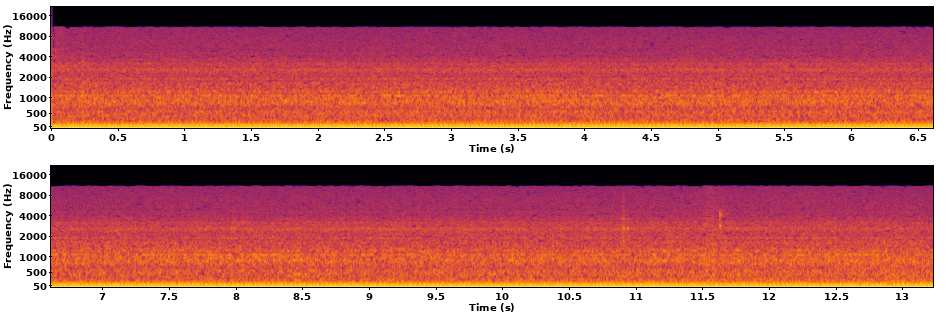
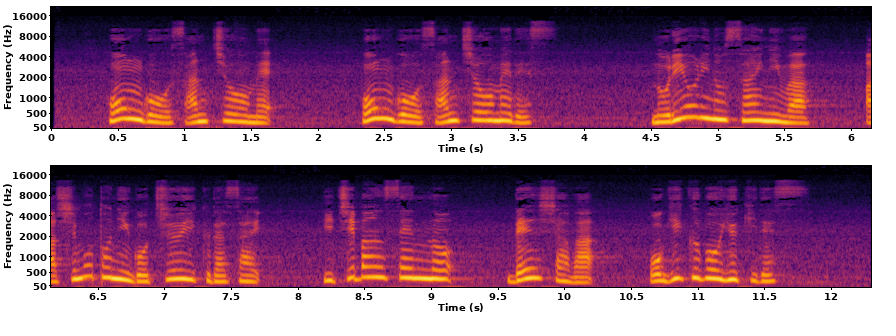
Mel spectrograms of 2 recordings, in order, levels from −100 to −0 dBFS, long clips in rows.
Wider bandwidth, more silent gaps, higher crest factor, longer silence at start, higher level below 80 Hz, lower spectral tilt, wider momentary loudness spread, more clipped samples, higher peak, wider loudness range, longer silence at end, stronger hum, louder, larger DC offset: about the same, 11.5 kHz vs 11 kHz; neither; about the same, 10 dB vs 14 dB; second, 0 s vs 0.45 s; first, -34 dBFS vs -62 dBFS; second, -5.5 dB/octave vs -7.5 dB/octave; second, 1 LU vs 12 LU; neither; about the same, -4 dBFS vs -6 dBFS; second, 0 LU vs 3 LU; second, 0 s vs 0.7 s; first, 50 Hz at -30 dBFS vs none; about the same, -20 LUFS vs -19 LUFS; first, 30% vs under 0.1%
